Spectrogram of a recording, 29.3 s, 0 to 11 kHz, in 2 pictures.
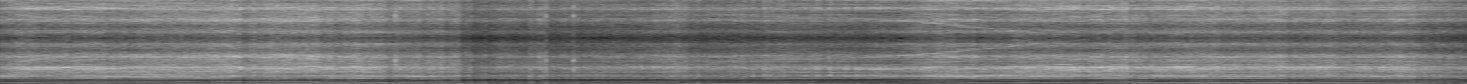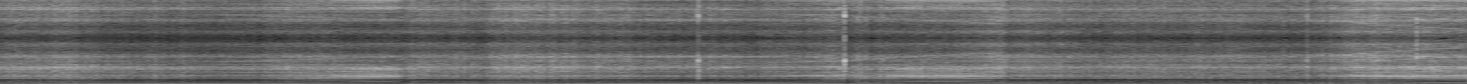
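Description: Yamaha YZF-R1 inline-four engine at speed on a track, its pitch rising and falling slowly several times as the throttle is opened and closed, under heavy wind rush on a microphone mounted low by the front wheel.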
